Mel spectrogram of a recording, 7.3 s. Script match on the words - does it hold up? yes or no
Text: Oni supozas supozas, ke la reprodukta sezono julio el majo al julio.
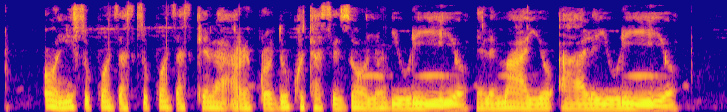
yes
